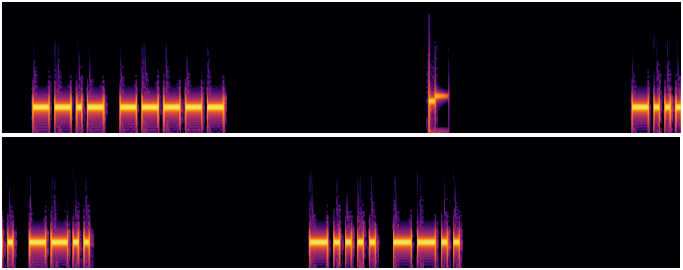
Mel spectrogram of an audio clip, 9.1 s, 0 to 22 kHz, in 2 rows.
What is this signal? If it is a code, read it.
Morse code, heard as a keyed tone, about 31 wpm, 700 Hz. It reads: Q0 6Z 6Z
